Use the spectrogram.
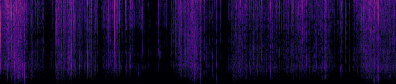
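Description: Fingertips squeeze and crinkle a small folded packet of thin white tissue paper. It makes soft, bright, crisp crackling rustles in quick irregular bursts, with almost no low end and no ring after each crinkle.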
